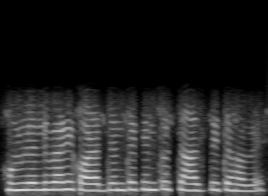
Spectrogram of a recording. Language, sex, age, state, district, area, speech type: Bengali, female, 18-30, West Bengal, Birbhum, urban, conversation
